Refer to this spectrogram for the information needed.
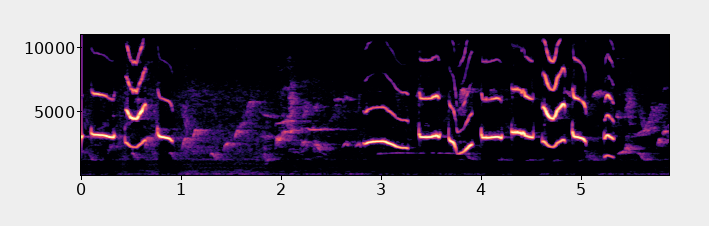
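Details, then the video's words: Oriental magpie-robin singing hard in fighting style to agitate other magpie-robins. Soft scratchy twitters give way to a long falling whistle and a fast string of loud, ringing whistles and looping notes. "KACER GACOR NGEPLONG TARUNG KONSLET BUKA PARU❗PALING AMPUH BUAT PANCINGAN KACER AGAR CEPAT EMOSI!"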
